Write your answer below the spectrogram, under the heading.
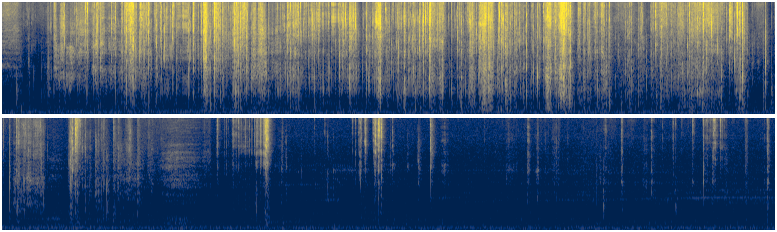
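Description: Foil wrapper of a trading card pack being torn open and crinkled for about ten seconds, then stopping, followed by a few faint ticks as the cards are handled.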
